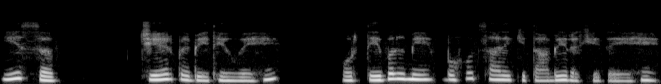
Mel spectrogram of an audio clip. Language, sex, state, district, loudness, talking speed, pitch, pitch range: Hindi, female, Arunachal Pradesh, Lower Dibang Valley, -15 LUFS, 145 wpm, 195 Hz, 175-225 Hz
